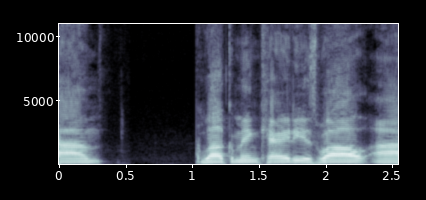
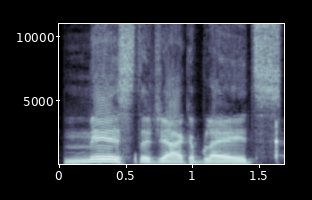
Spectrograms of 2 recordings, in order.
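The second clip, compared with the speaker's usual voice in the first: announcer intro; 3 semitones lower, slower than usual. Pretend. Introducing guest like host.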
